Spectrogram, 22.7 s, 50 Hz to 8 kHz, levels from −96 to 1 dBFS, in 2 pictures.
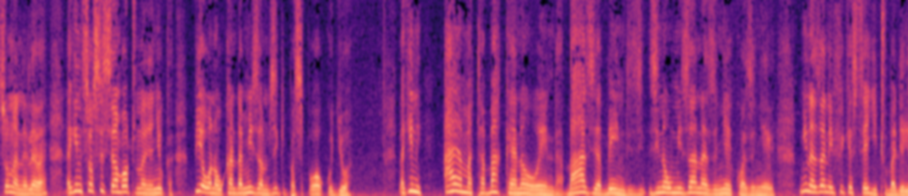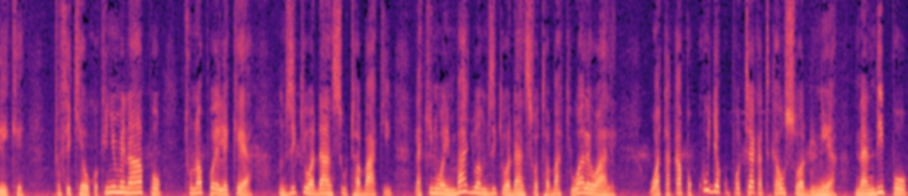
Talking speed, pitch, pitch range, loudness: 150 wpm, 180 Hz, 165-205 Hz, -16 LUFS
